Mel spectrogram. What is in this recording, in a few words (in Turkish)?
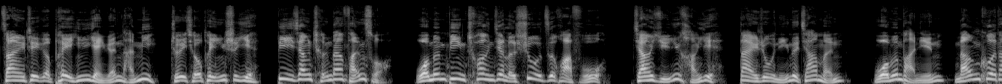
Cince Erkek Mandarin Cin Simplified, pekin seslendirme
